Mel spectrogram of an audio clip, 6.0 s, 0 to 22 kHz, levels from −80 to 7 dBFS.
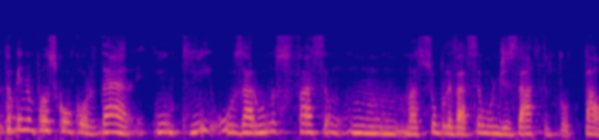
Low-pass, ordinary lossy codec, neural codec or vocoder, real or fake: none; none; codec, 16 kHz, 4.8 kbps, FACodec; fake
